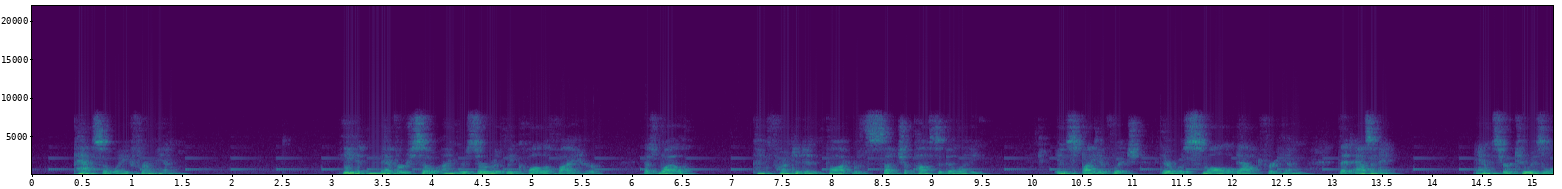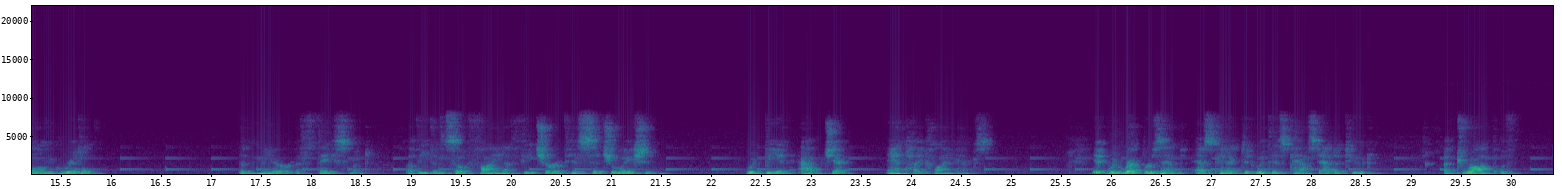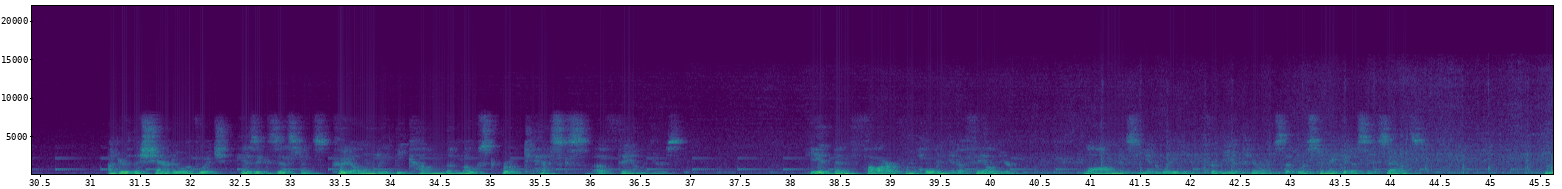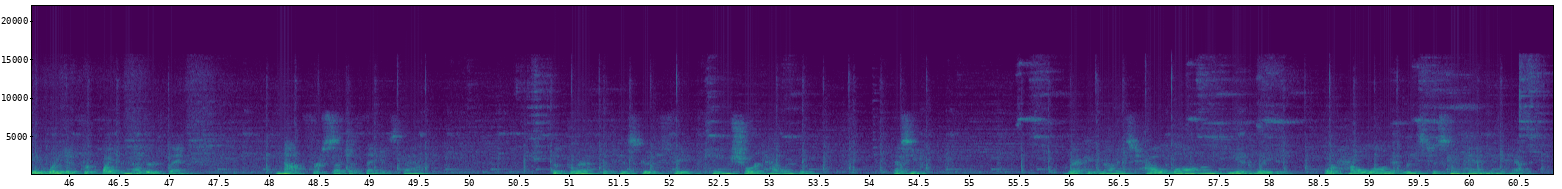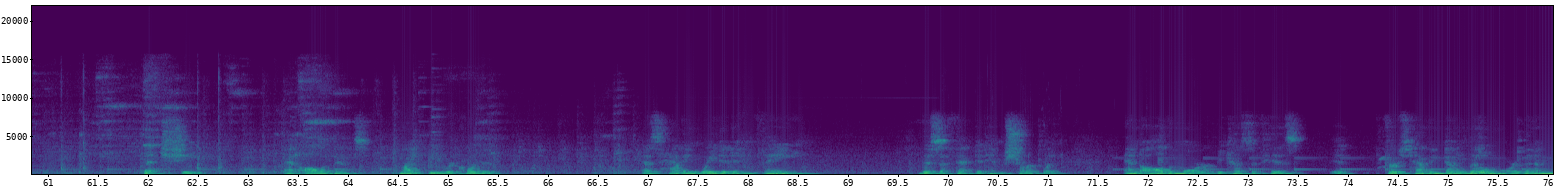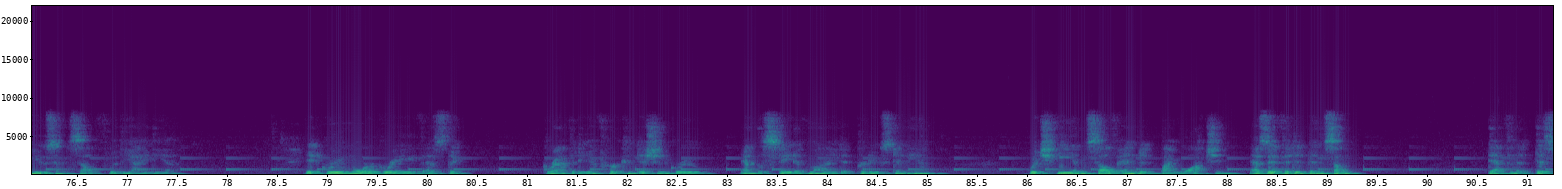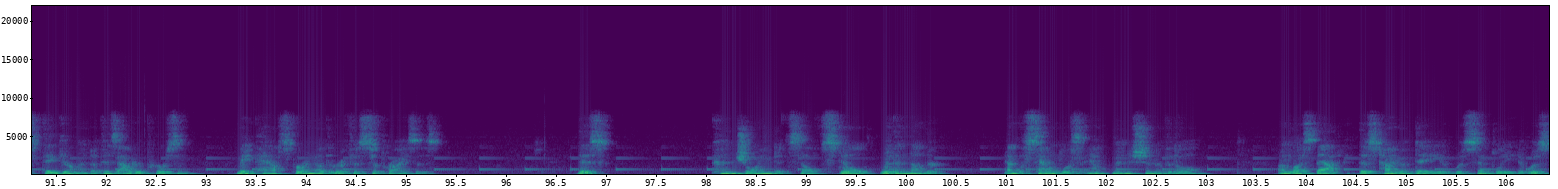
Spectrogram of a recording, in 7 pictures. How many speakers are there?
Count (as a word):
one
